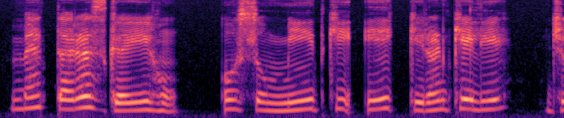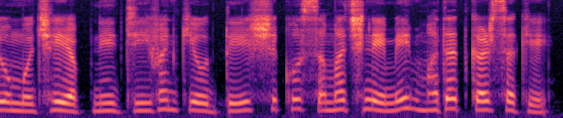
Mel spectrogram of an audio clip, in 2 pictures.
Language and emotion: Hindi, sad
